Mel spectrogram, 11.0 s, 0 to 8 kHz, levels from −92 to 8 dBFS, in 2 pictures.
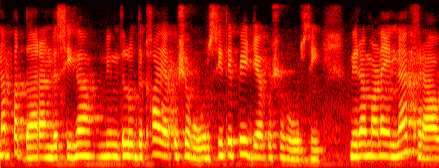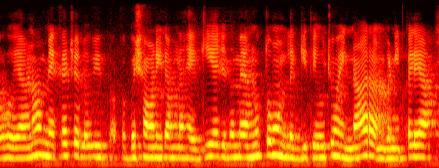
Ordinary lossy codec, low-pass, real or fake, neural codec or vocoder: none; 7.2 kHz; fake; codec, 16 kHz, 6 kbps, DAC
